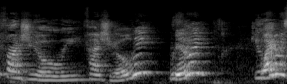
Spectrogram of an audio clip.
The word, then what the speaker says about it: fagioli: Can we say fagioli? Fagioli? Really? Why do we say Do you fagioli? guys, take a poll. Do you guys like Cappy. fazool? Pasta fagioli.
